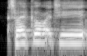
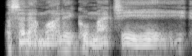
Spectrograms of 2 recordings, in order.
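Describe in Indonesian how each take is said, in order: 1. Sapaan itu terdengar hangat dan ramah. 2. Sapaan itu terdengar kasar dan menakutkan. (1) "Jadi orang akan nampak kita mesra" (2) "Takut makcik tu. Siapa ni kan?"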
